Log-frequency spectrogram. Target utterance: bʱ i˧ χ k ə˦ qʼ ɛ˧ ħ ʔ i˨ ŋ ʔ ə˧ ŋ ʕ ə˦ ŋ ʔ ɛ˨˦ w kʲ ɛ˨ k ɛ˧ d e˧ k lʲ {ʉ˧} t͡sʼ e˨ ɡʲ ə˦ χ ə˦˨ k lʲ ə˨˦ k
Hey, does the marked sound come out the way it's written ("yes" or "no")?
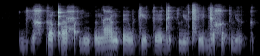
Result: yes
